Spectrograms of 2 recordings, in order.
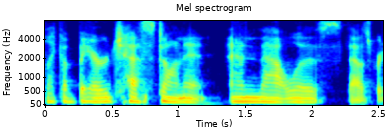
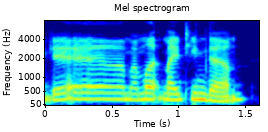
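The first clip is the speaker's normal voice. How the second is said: higher-pitched playful self-reproach; mock dismay; 7 semitones higher than usual. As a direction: lament it in mock disappointment. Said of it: "but I'm like".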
